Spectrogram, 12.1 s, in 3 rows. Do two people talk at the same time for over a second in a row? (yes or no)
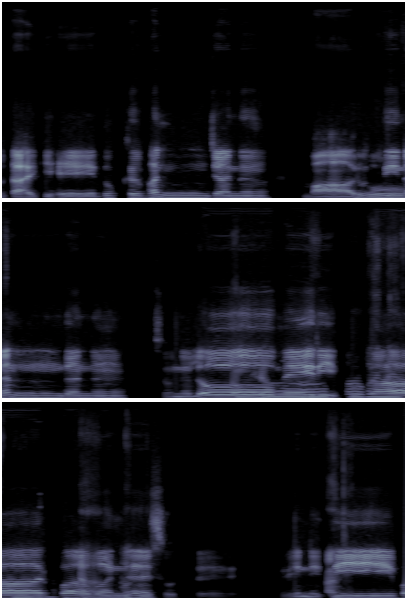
yes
